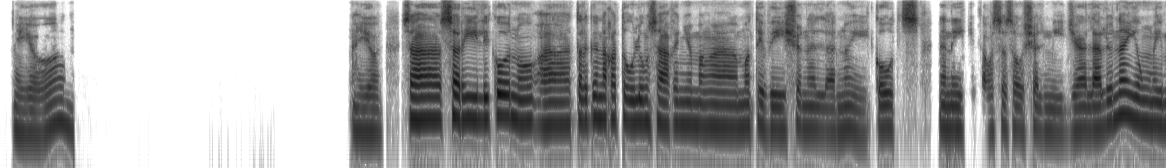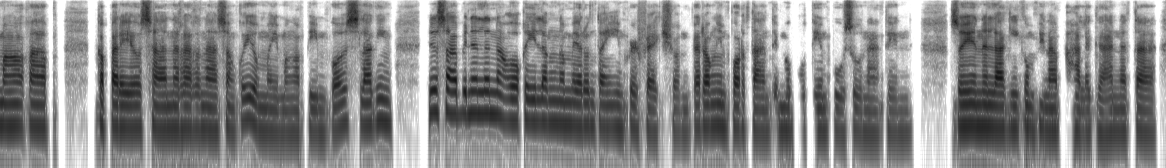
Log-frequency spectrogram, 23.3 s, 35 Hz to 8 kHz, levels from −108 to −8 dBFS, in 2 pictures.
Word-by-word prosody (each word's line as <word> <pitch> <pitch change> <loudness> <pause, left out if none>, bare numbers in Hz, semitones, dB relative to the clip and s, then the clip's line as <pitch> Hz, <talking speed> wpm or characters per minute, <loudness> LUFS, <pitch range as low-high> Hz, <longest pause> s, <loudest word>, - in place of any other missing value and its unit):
Ayun. 120 +6 -5 2.8
Ayun 120 -2 -5 0.2
sa 175 0 +6
sarili 175 -2 +6
ko 190 -1 +4
'no, 160 -2 0
ah, 145 +1 0
talagang 170 +2 -1
nakatulong 160 -2 -1
sa 150 -2 +4
akin 150 -1 -5
yung 145 - -4
mga 135 -1 -1
motivational 130 -1 0 0.2
ano 125 - -6
eh, 110 -2 -9
quotes 130 0 +4 0.2
na 135 - -2
nakikita 125 -1 -6
ko - - -2
sa 135 - +2
social 125 -1 -1
media. 120 +1 -3
Lalo 130 +4 +1
na 195 +5 +2
yung 165 -5 -1
may 145 -1 -3
mga 140 0 +1
kap 135 -1 0 0.5
kapareho 130 -1 +1
sa 130 -2 +6
nararanasan 125 -1 -1
ko- 165 - -4
yung 150 -6 -3
may 115 -1 -6
mga 115 0 -9
pimples. 125 +6 +3
Laging 155 +2 -2 0.3
sinasabi 210 -1 +4
nila 210 0 +2
na, 195 -2 -1
"Okey 160 0 -1
lang 155 -1 -2
na - - -2
meron 140 0 -2
tayong 135 -1 -5
imperfection, 120 -3 -5
pero 135 +2 0
ang 140 - -4
importante 125 -3 -4
mabuti 120 0 -11
ang 120 - -14
puso 115 0 -1
natin." 110 0 -11 0.4
So, 140 - +6
yun 140 0 +4
ang 135 - +2
lagi 130 0 +2
kong 130 -1 -8
pinapahalagahan, 115 -2 -5
at 115 - -7
ah, 115 -2 0
135 Hz, 160 wpm, -23 LUFS, 120-150 Hz, 2.8 s, sa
